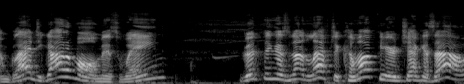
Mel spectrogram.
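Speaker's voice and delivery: full-volume, very high, taunting yell. Popping out of a hiding spot to draw someone to charge up, as loud as possible. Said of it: "As loud as I can".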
